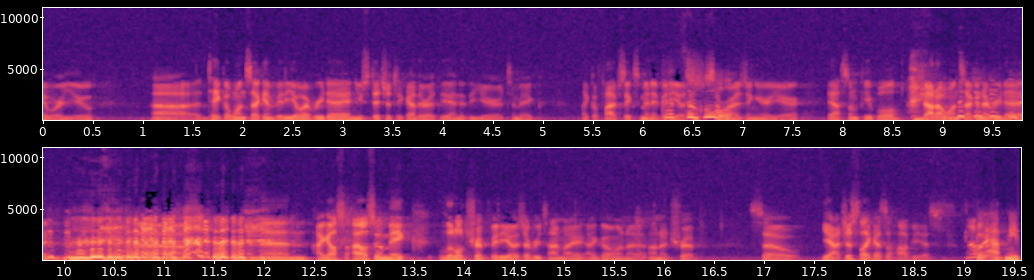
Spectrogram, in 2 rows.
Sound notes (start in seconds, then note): 10.2 all laughing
